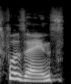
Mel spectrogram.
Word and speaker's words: Flizanes: No, but that's okay. It's Flizanes.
